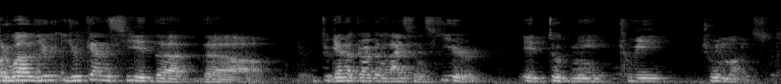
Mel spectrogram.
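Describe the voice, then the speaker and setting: A man with a Mexican accent speaks at a very slow pace and a fairly high pitch with ordinary pitch variation. There is audible room echo. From Mexico, Mexico City. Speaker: amateur stand-up comedian. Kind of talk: stand-up. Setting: stage with audience. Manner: halting, many fillers.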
